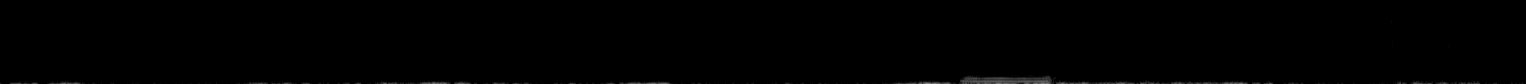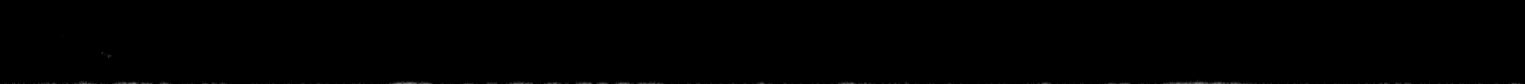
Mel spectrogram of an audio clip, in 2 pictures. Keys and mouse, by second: 13.5 ctrl+z.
